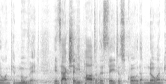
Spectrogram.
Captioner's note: audience laughs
